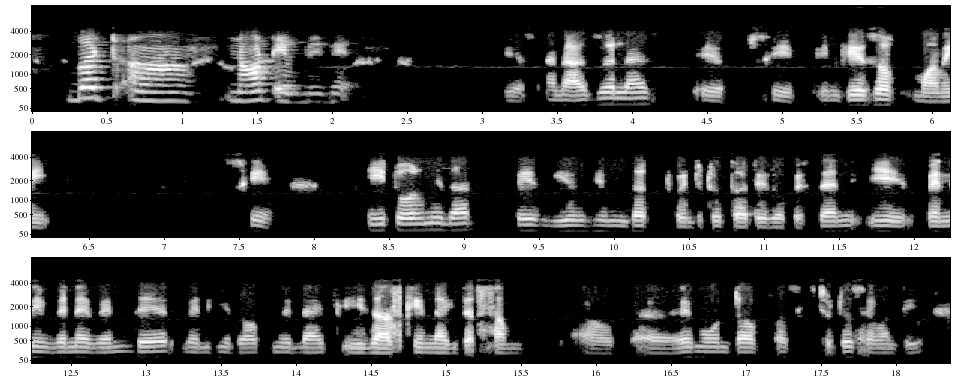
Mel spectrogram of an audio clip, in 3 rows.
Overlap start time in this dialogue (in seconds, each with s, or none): none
